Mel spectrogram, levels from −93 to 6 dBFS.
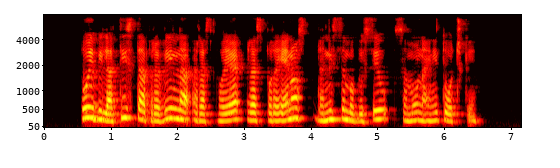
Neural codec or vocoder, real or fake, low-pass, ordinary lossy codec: none; real; 7.2 kHz; none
